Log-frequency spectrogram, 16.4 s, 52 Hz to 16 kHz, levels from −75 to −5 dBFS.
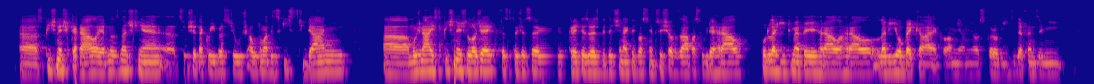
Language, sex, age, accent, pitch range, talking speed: Czech, male, 20-39, native, 110-120 Hz, 155 wpm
